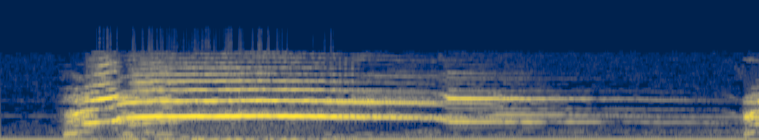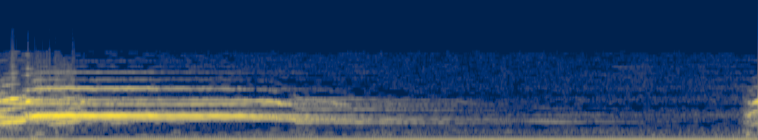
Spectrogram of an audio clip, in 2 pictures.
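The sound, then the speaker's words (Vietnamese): A dog howls in the distance at night, giving two long, drawn-out howls of several seconds each. Each rises at the start, holds a steady, tonal wail and then drops lower as it trails off. “Từ đằng xa không thấy dạng mà lại nghe có tiếng chó tru rống lên như đêm dài.”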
